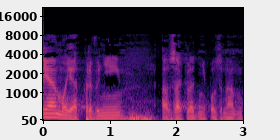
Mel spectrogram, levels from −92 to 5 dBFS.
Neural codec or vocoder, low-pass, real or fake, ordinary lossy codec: none; 9.9 kHz; real; MP3, 32 kbps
